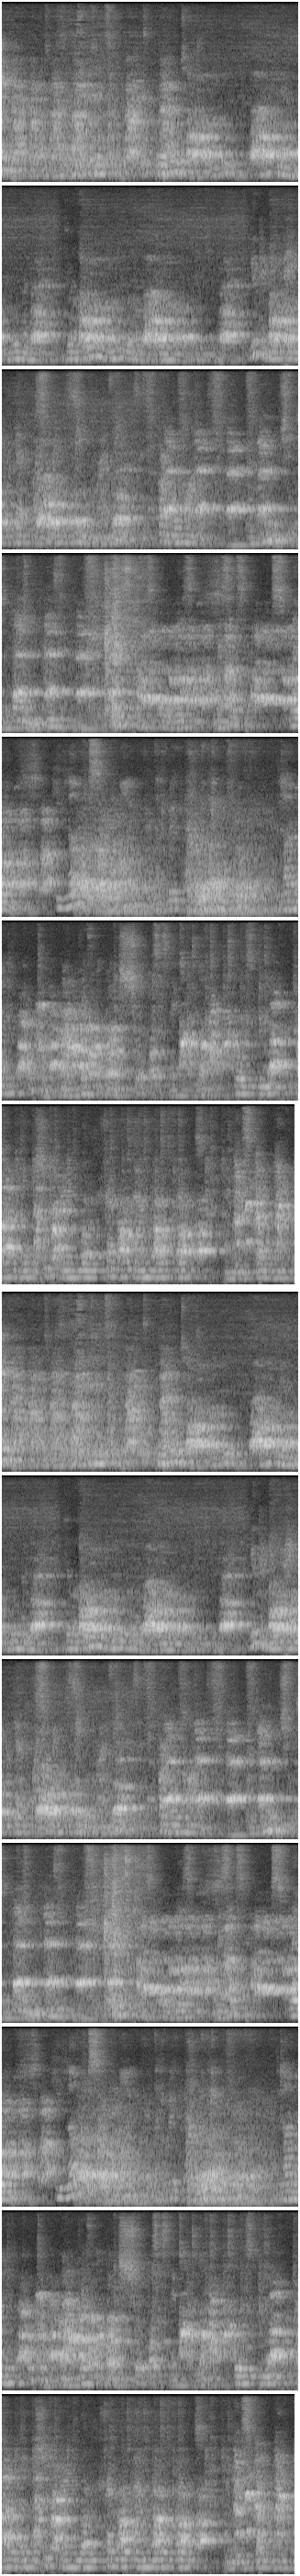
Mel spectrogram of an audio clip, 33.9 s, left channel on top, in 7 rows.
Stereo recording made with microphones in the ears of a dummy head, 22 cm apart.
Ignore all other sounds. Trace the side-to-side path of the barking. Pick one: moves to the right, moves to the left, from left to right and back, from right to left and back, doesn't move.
doesn't move.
